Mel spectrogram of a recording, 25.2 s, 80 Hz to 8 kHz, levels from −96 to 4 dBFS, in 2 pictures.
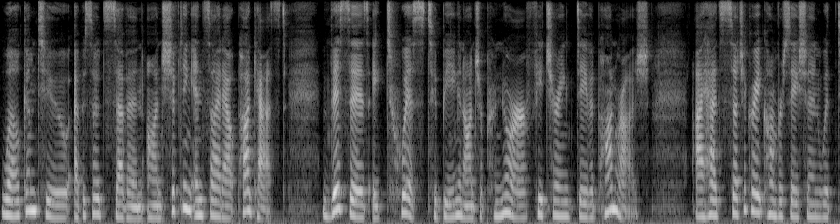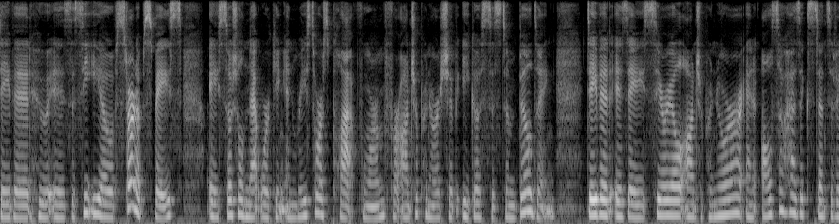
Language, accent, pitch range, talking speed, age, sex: English, American, 165-205 Hz, 130 wpm, 30-49, female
